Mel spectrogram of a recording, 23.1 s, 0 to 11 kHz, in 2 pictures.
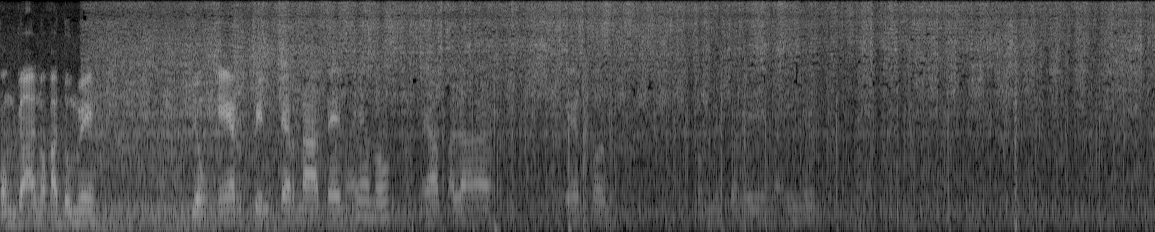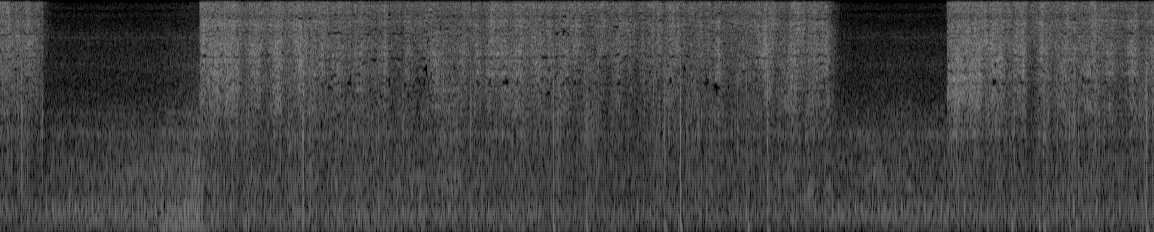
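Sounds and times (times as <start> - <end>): compressed air blow gun hissing: 1.0 - 12.0, 13.6 - 19.9, 21.0 - 23.0.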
